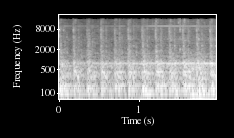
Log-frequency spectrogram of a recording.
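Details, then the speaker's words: CNY E900 embroidery machine after service for not stitching and rough noise, rotary hook damaged by needle strikes: rapid, even stitching clatter at constant pace with no skips or thread breaks; normal stitching run. "Kita lancar. Dari tadi sih nggak ada yang putus, kalau sekarang putus ya takdir. Udah lancar nih."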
